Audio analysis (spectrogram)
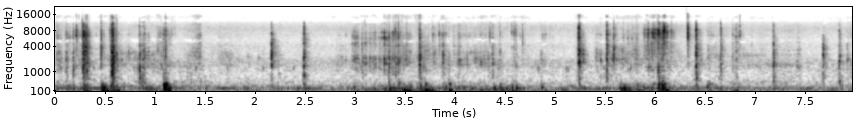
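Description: A metal blade shaves flakes off a solid, hand-sized orange bar of dry soap. Short, crisp scraping and crackling strokes come in quick irregular bursts, bright and dry with almost no ring. A faint low hum sits underneath at a quiet overall level.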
